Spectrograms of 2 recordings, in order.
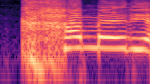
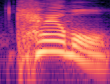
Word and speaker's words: camel: And the camel driver라고 얘기가 나오는데, 자 이거 여러분 카멜이 아닙니다. camel이에요. 그렇죠?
